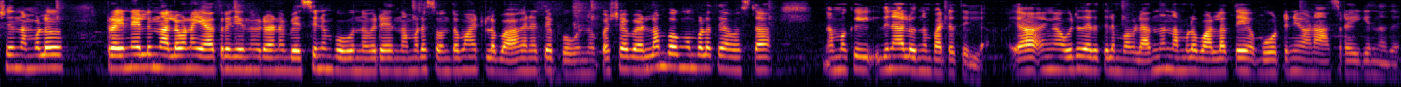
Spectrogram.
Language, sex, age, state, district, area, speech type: Malayalam, female, 45-60, Kerala, Alappuzha, rural, spontaneous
